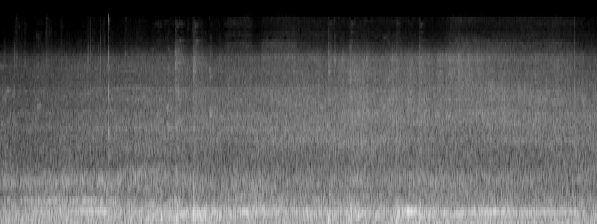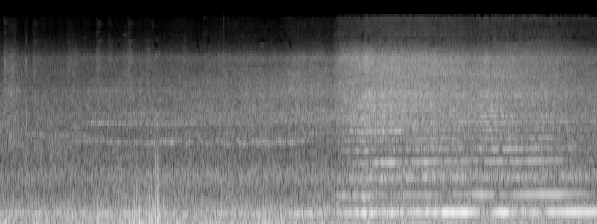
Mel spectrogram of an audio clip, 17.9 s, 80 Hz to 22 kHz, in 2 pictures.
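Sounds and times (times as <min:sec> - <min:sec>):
locomotive whine: 0:00.0 - 0:17.9
train rumbling past: 0:00.0 - 0:17.9.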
